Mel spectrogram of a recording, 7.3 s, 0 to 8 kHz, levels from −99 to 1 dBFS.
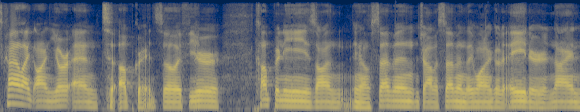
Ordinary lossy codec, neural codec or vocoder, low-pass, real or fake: AAC, 48 kbps; none; 7.2 kHz; real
